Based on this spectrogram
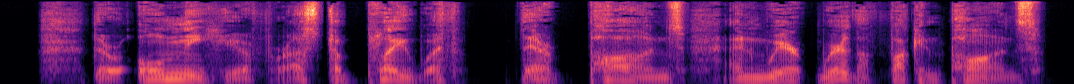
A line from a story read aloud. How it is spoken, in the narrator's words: snapped, feeling a rage bubble up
